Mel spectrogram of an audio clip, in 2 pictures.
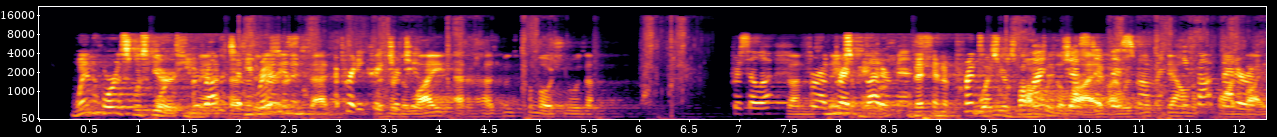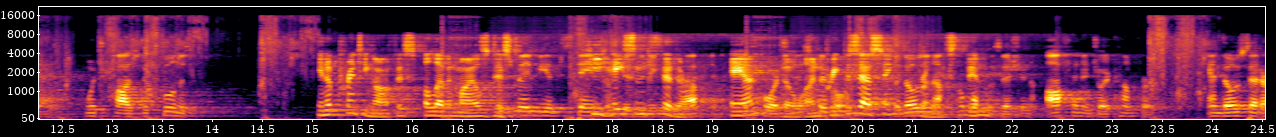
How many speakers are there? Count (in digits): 3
